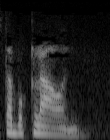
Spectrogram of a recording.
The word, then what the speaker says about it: Taboclaon: My last name is Taboclaon.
